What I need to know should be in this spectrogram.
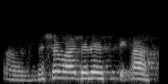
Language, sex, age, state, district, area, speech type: Sanskrit, female, 18-30, Karnataka, Dakshina Kannada, rural, conversation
